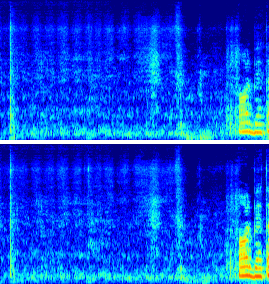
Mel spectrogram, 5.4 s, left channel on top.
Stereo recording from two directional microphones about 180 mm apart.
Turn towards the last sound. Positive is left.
turn(degrees=-60)  # may be behind; listen again after turning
